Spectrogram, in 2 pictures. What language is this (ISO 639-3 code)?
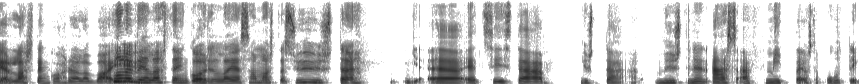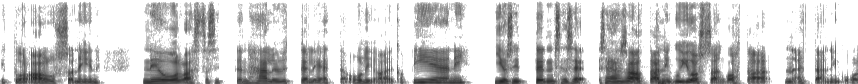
fin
